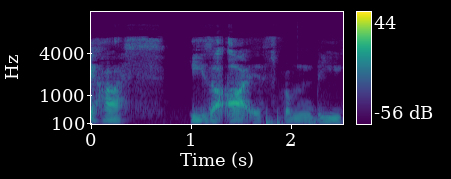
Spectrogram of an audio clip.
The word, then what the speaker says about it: Hus: J and then Hus, like Hush.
